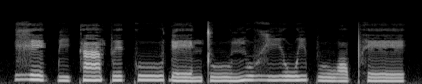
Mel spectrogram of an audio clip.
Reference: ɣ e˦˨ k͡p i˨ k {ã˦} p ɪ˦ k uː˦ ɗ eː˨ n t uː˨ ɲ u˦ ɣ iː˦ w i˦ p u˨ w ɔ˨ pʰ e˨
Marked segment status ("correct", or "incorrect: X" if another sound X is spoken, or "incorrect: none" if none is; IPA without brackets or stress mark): correct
